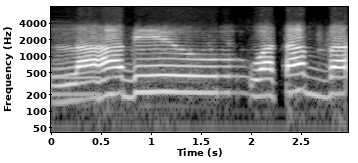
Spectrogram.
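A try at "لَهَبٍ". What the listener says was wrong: বিউ কেন হবে, বিউ নাকে আওয়াজ যাবে, বিউ, বিউ নয়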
